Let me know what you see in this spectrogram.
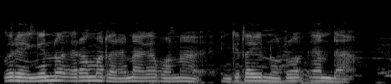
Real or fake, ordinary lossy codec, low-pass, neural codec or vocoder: real; none; none; none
